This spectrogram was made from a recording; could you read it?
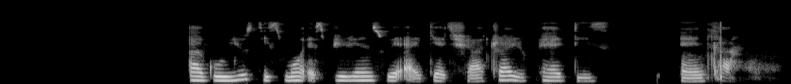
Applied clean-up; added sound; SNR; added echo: neural mask model Resemble Enhance denoiser.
